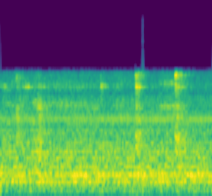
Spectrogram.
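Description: A few faint, light clicks of wooden puzzle pieces being set into a wooden puzzle board, the clearest about one and a half seconds in.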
